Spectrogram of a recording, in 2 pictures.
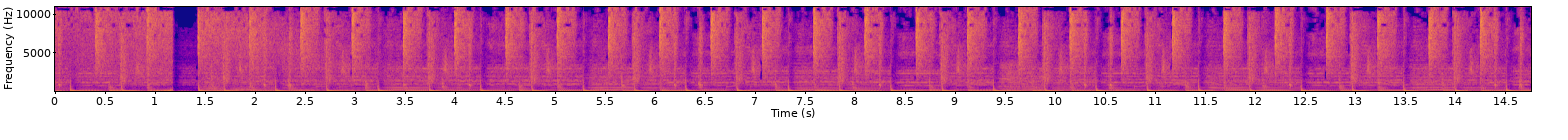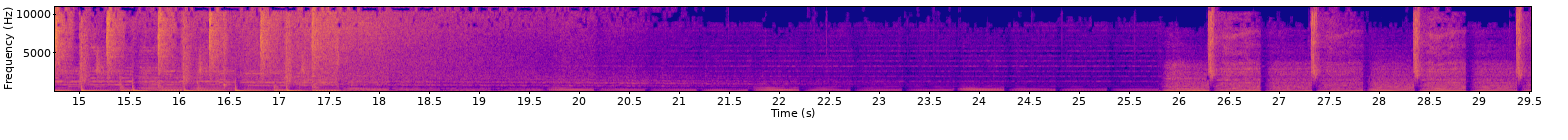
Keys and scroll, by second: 1.9 5, 2.1 Return, 5.9 5, 6.1 Return, 11.1 5, 11.7 Return, 21.3 space, 21.9 shift+\, 22.3 c, 22.4 e, 22.9 Escape.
